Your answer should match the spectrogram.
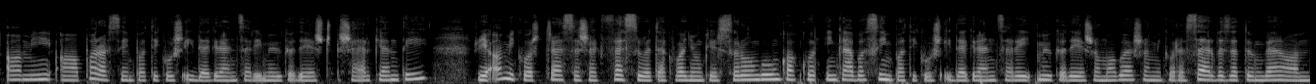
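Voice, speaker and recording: Gravelly-voiced woman explaining research. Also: mid-range voice, darkish tone, no echo. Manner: explanatory, academic phrasing. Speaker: research psychologist, interviewed guest.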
